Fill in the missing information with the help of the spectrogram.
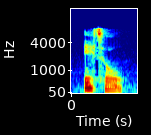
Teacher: And so what we're doing is, first of all, we lose that W and our I becomes a weak schwa. Ul.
